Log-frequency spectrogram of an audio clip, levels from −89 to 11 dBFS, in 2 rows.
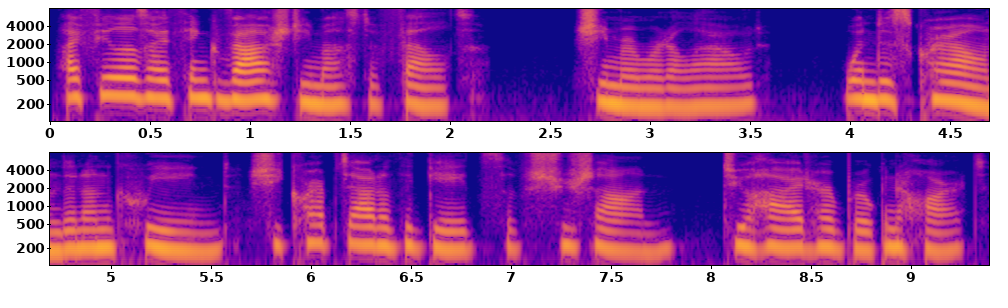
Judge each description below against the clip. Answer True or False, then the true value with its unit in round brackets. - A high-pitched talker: True (210 Hz)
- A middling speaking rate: True (185 wpm)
